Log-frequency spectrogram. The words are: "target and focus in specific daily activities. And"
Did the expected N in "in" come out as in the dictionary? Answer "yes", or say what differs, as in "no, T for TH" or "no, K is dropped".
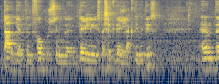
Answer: no, L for N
